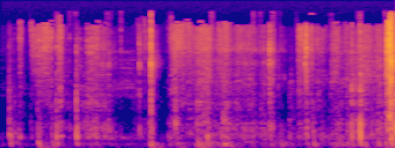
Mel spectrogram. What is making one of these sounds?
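A cardboard box lid slides open.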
